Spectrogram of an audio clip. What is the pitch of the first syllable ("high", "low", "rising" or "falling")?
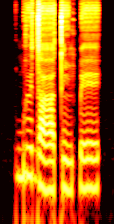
high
